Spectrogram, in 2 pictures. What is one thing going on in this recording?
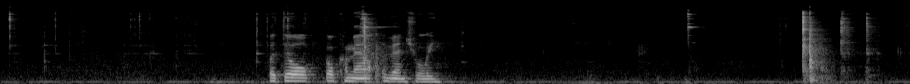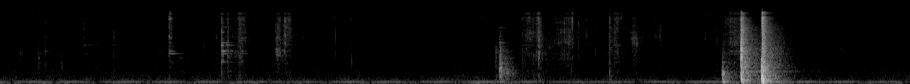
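Metal parts knock and clink against a hard surface.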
